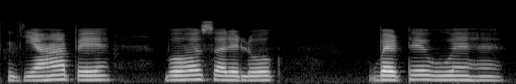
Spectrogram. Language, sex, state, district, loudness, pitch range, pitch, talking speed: Hindi, female, Uttar Pradesh, Lalitpur, -18 LUFS, 195-210 Hz, 200 Hz, 95 wpm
